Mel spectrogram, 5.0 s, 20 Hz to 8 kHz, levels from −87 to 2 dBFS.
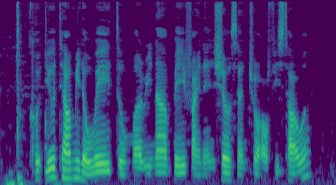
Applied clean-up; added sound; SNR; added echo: classical method Wiener filter.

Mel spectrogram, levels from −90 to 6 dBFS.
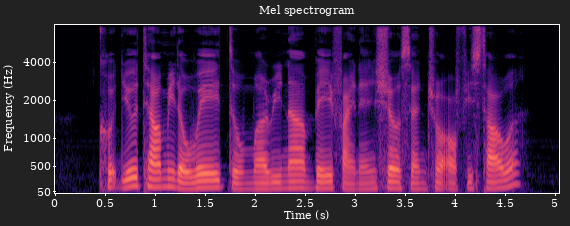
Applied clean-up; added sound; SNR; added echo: none; none; none; none.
